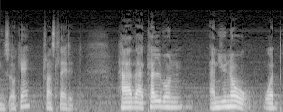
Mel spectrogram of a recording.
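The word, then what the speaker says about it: هذا: you understand these points hada is pronounced as ha the but it's written without the first alif we do not write this alif in the like in hada but we do pronounce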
